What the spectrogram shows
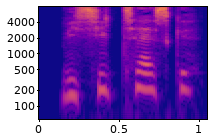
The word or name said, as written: VISITTASKE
